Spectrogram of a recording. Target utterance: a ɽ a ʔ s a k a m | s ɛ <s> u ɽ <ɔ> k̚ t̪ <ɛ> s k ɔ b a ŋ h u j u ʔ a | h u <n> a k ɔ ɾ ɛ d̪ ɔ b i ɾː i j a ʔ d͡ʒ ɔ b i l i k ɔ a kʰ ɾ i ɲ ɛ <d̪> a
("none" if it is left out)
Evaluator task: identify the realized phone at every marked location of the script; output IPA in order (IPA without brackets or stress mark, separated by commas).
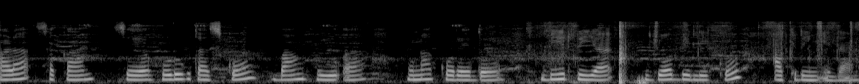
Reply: h, u, a, n, d̪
